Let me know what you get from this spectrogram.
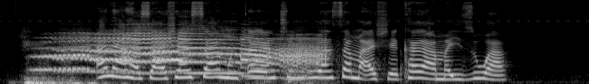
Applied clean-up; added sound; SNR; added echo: none; Door; -3 dB; none.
